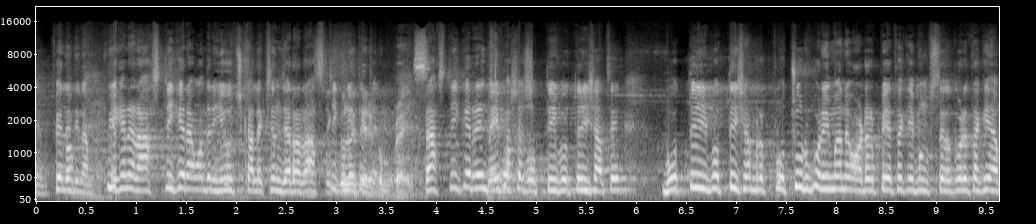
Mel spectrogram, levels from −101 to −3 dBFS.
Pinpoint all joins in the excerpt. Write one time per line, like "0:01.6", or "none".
0:00.8
0:04.7

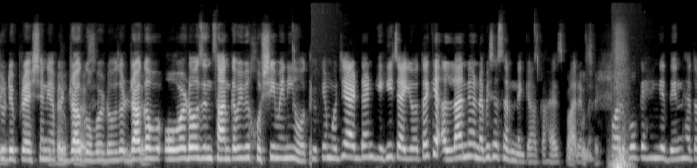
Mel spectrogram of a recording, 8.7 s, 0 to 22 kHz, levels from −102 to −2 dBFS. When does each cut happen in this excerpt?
0:03.8
0:07.7

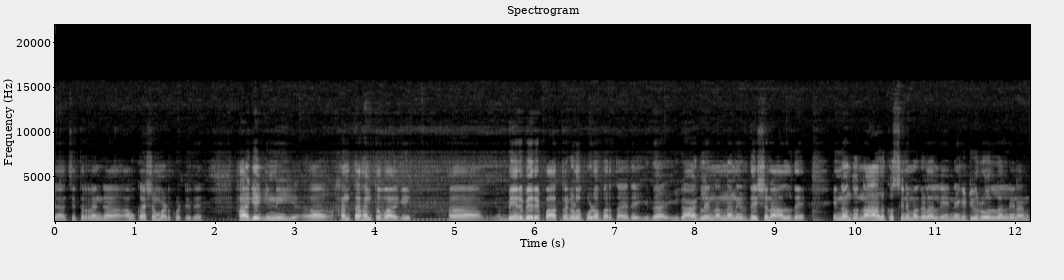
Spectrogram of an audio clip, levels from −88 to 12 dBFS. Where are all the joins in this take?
none

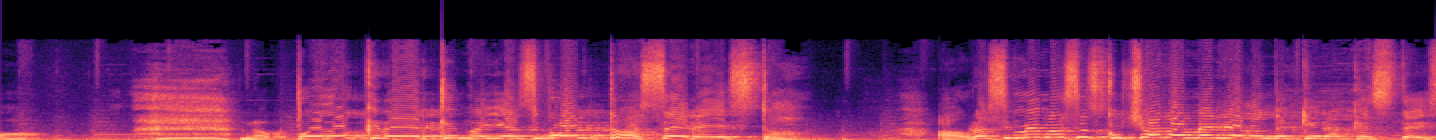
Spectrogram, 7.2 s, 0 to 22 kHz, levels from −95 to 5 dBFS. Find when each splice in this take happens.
none

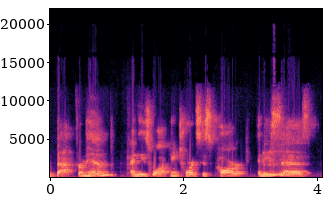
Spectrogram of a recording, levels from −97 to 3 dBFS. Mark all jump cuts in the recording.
0:01.1

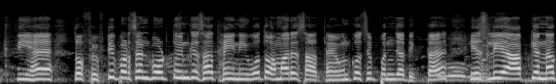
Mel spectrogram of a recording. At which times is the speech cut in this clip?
none

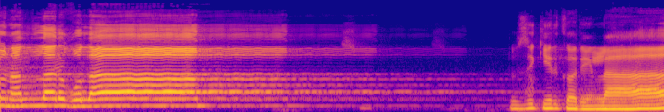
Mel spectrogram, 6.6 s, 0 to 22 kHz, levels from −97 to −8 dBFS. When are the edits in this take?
none

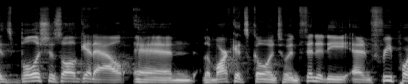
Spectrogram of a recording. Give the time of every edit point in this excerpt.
0:02.0

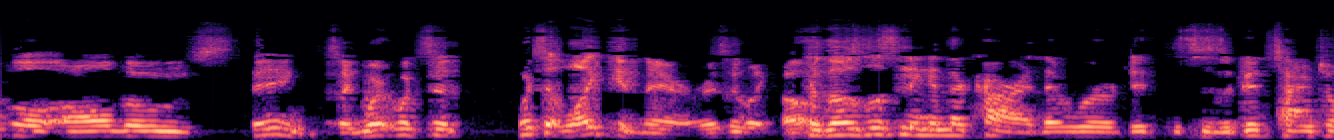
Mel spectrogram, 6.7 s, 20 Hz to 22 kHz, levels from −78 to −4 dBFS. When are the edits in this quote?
0:03.9

